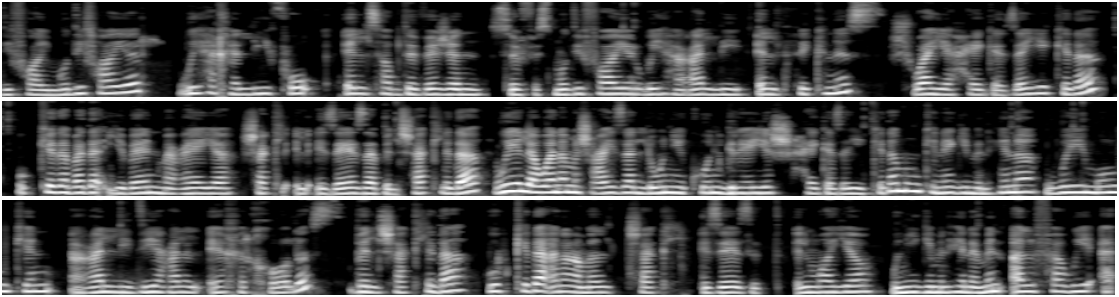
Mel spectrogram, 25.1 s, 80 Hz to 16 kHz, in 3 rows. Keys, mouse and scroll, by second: 4.8-6.6 drag, 8.4 click, 9.5 scroll down 1, 11.3 click, 14.9 click, 16.0 click, 16.5 click, 19.3 click, 21.4-21.7 scroll up 1, 21.9-23.3 shift+middle drag, 23.3 scroll down 8, 24.1-25.0 drag.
